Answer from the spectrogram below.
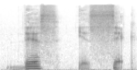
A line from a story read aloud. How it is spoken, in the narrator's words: he said slowly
